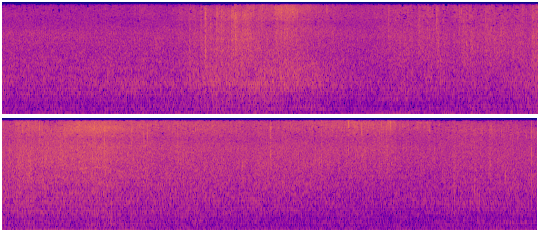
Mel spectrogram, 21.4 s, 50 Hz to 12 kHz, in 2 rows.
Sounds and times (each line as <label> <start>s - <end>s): Light rain 0.0s - 21.4s
cars passing by 0.0s - 21.4s
motors humming from vehicles 2.2s - 21.4s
